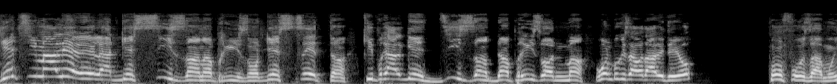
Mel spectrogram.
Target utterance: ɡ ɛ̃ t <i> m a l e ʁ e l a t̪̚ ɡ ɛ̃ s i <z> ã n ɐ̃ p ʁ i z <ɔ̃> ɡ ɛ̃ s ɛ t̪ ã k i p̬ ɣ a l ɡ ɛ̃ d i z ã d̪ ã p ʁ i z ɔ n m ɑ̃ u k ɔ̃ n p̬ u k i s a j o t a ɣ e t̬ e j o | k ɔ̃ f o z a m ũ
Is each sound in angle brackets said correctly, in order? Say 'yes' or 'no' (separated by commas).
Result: yes, yes, yes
